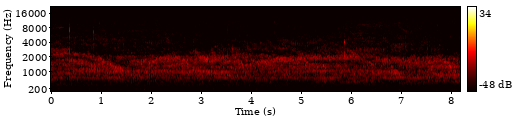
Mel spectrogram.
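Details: Large group of feeding belugas heard underwater from a tour boat on July 16: many overlapping rising and falling squeals and whistles form a dense, continuous chorus over steady water hiss.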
